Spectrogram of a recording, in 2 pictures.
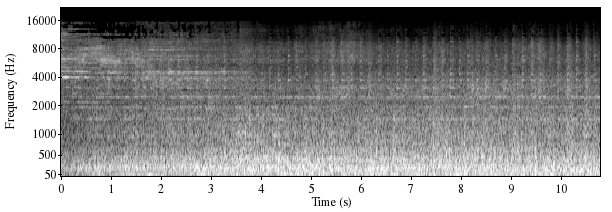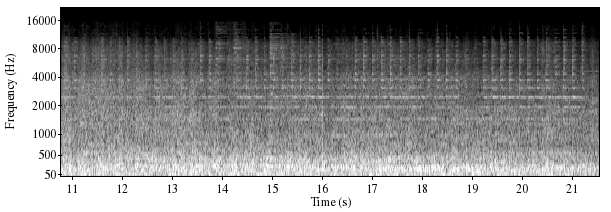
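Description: Freight train cars rolling steadily past: a continuous rumble and clatter of wheels on the rails, with a faint high squeal of wheels now and then.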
